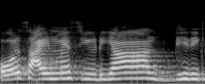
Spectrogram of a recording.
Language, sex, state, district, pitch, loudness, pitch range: Hindi, female, Bihar, Sitamarhi, 255 Hz, -12 LUFS, 240-275 Hz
